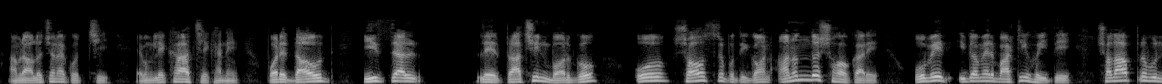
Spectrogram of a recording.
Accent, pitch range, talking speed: native, 100-145 Hz, 105 wpm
